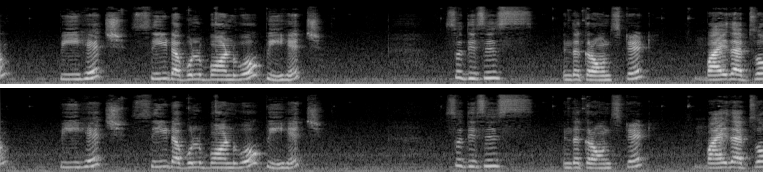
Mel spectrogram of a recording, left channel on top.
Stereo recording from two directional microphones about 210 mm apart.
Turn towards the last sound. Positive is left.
turn(degrees=25)  # may be behind; listen again after turning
